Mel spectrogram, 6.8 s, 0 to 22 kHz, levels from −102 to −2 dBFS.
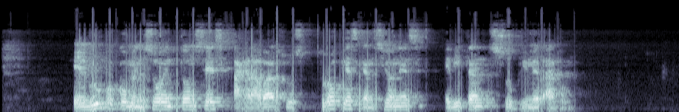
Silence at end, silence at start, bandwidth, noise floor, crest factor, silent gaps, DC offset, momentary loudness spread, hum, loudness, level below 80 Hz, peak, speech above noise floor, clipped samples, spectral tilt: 1.05 s; 0.75 s; 16 kHz; -73 dBFS; 18 dB; none; under 0.1%; 8 LU; none; -17 LUFS; -42 dBFS; 0 dBFS; 57 dB; under 0.1%; -5 dB/octave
